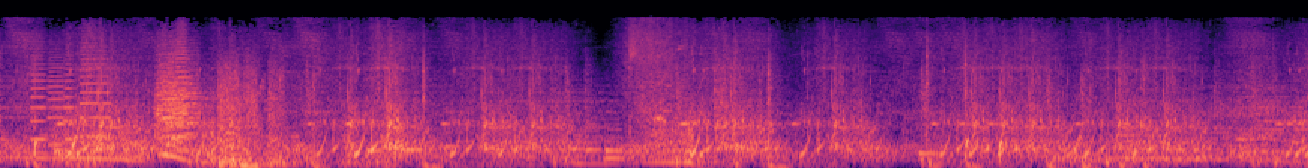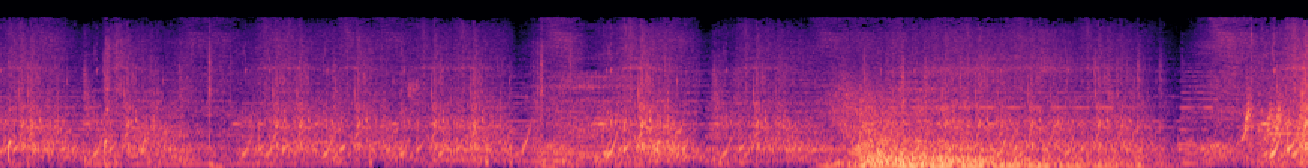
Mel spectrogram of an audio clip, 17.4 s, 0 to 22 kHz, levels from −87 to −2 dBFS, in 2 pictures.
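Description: From 13.61 s to the end, a flat, undecayed second copy trails about 150 ms behind at roughly 5 dB lower: a doubled audio track, likely from a duplicate capture path.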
